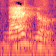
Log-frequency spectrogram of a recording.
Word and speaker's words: Magner: This is Michele, is it Magner? Magner. Okay. Hard G.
